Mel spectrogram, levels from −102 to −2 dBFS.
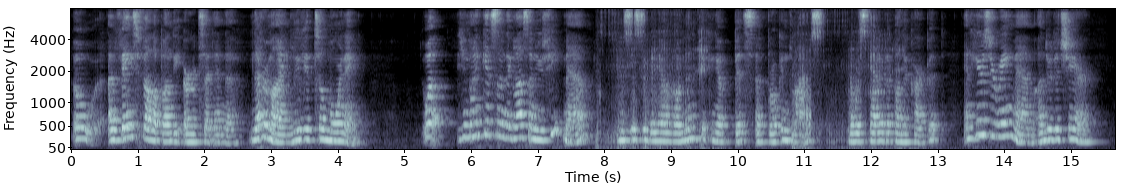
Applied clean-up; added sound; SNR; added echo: neural separator model SepFormer DNS4.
